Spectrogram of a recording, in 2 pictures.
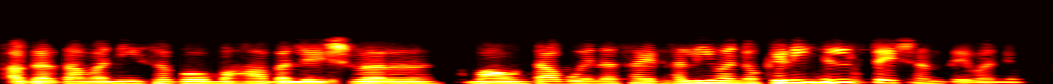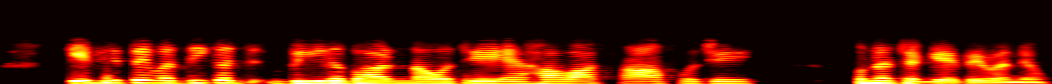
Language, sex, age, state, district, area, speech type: Sindhi, female, 45-60, Gujarat, Surat, urban, conversation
